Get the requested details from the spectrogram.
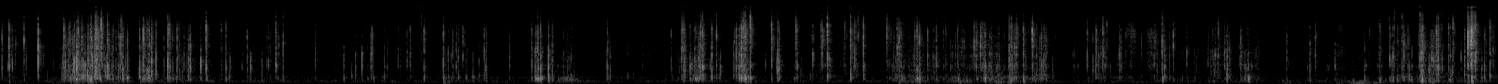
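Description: Gloved fingertips tear open a small dark red printed plastic film packet of Fizzy Cola Bottles full of sweets, crinkling the film. Bright, dry crackles and crinkles come in dense bursts with brief quiet gaps, each snap dying away almost instantly.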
